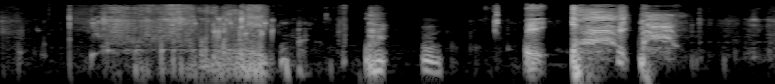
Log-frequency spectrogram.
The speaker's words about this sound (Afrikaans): Oh, dit is nogal 'n hoesie wat jy daar het, jongen.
